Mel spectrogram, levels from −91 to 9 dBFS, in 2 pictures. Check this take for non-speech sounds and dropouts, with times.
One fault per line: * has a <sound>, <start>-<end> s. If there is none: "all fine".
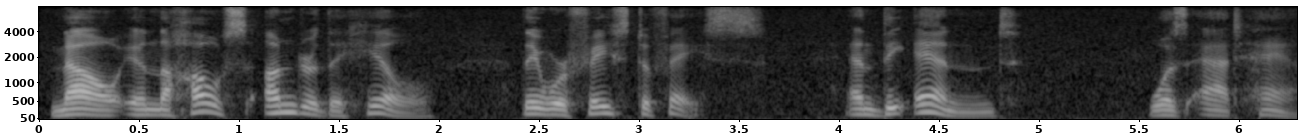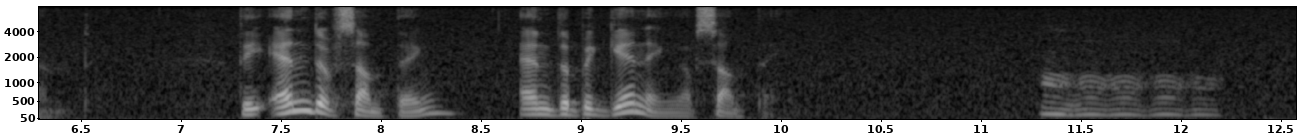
* has a laugh, 11.3-12.2 s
